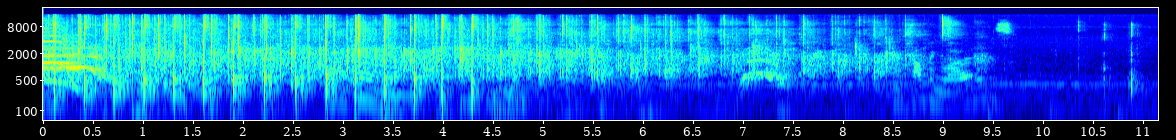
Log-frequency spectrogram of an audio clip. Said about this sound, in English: I just want him to come up on stage so they can clap for him because he built so much of the story.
